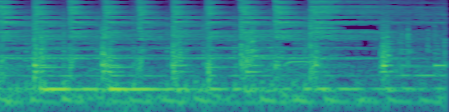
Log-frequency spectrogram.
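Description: Panchavadyam temple ensemble playing: maddalam barrel drums struck by hand and ilathalam hand cymbals ringing, in sharp strikes several times a second.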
